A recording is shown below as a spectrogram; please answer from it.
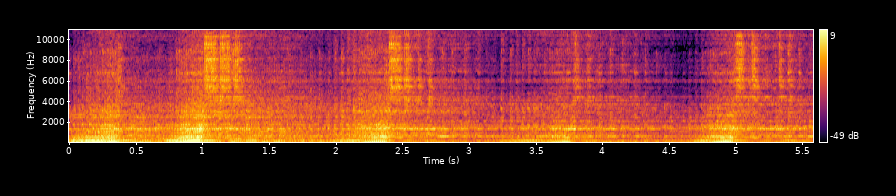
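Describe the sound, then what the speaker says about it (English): A 1974 Honda MR50 motorcycle engine runs steadily after a carburetor adjustment, close and loud, with a few rhythmic rises in revs and a rattly mechanical clatter throughout. "let's get that carburetor set where we just barely kick it and it cranks"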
